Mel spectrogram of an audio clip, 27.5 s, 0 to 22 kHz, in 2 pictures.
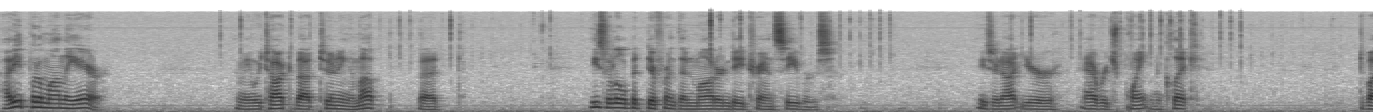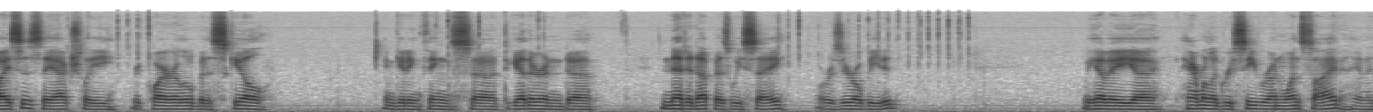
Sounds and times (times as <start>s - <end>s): Speech: 0.0s - 1.1s, 2.4s - 4.5s, 5.9s - 8.4s, 9.8s - 12.1s, 13.6s - 16.5s, 17.5s - 19.8s, 20.4s - 22.8s, 24.6s - 27.4s.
